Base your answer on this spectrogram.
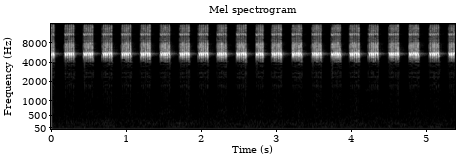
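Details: Crickets chirping at night, recorded live without loops on a Sony PCM D100 field recorder: about twenty evenly spaced, high, pulsing chirps, roughly four per second, in a steady unbroken rhythm with no other sounds.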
